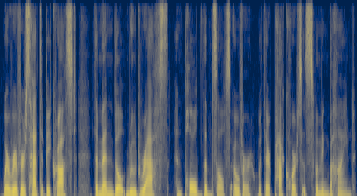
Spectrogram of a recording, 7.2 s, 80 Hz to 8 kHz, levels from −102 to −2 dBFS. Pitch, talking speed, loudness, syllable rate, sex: 100 Hz, 175 wpm, -24 LUFS, 4.9 syllables/s, male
